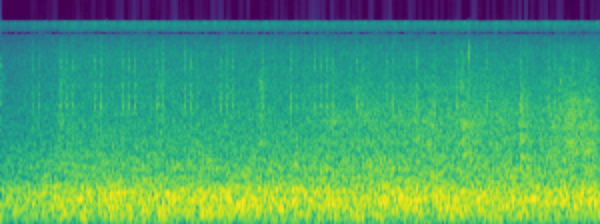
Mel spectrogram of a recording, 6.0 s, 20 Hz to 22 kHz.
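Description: A 52-inch Hampton Bay Renwick hugger ceiling fan running on high speed: a pretty quiet, steady whoosh of moving air with no ticks or wobble.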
